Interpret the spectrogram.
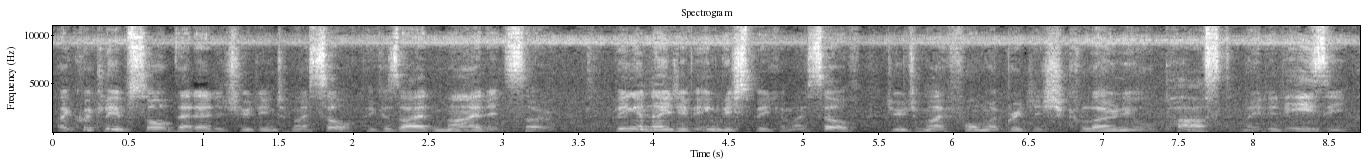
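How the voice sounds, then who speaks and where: An older man reading his own book aloud, measured and opinionated, now and then restarting a phrase. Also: medium pitch, noisy background.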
